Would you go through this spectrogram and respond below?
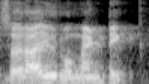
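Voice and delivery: normal talking voice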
